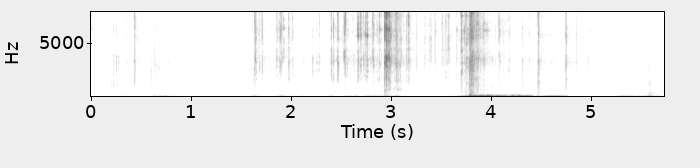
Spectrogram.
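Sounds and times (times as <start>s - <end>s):
small handcuffs opening and closing: 2.7s - 4.8s.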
